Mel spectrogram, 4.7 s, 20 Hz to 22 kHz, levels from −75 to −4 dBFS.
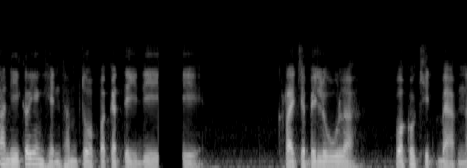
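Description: A speech clip with a playback stall: the audio cuts to silence from 1.58 to 1.82 s, a gap of about 245 ms, then resumes. The likely cause is the player running out of buffered data or its thread being blocked. The HD Voice band-limited character fits AMR-WB at around 12.65 kbit/s.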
